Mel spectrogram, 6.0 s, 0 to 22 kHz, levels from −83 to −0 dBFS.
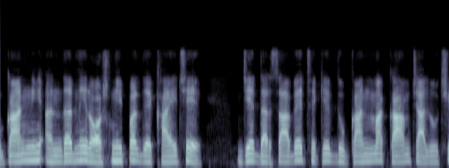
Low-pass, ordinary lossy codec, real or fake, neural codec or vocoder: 7.2 kHz; none; fake; codec, 16 kHz, 1.1 kbps, Voila-Tokenizer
